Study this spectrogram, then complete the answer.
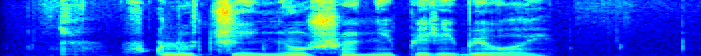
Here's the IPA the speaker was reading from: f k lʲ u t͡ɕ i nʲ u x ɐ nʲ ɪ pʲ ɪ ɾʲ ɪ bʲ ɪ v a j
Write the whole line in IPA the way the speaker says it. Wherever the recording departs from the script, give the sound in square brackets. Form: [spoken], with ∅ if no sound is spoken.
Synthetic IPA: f k lʲ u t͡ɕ i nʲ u [ʂ] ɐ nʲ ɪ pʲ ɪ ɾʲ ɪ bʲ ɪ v a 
